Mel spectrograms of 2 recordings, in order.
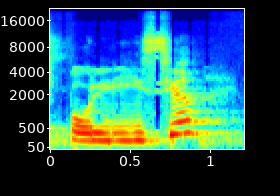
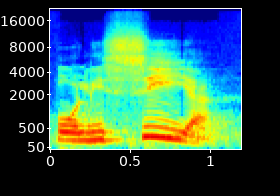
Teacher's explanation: ele tem a mudança de sílaba tônica em português polícia em espanhol policia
